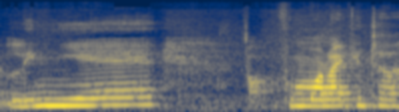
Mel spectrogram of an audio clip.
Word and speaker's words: Linjer: It's a Norwegian word, so I'm sorry if I'm butchering it, but I believe it's Liier. Lineer.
